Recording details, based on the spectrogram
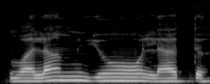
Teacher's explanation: یو کو کھینچیں گے واو کو، کیونکہ یہ واو مدہ ہے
